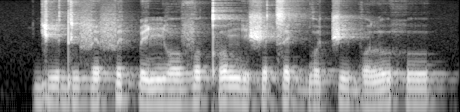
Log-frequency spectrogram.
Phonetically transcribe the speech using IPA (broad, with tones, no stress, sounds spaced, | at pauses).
ɡ iː˨ d i˨ v e˨ f ɪ˦ k͡p ɪ˨ ɲ oː˨ v o˦ kʼ o˦ ŋ i˨ ʃ ɪ˦ t͡s e˦ ɡ͡b o˨ t͡ʃ i˦˨ b o˨ l u˦ h u˦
